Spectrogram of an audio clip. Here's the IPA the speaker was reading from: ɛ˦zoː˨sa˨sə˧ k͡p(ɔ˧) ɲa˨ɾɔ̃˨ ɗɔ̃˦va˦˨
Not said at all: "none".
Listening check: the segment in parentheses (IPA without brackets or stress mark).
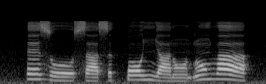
ɔ˧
